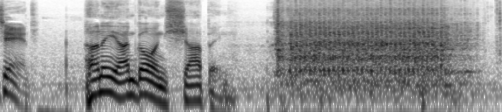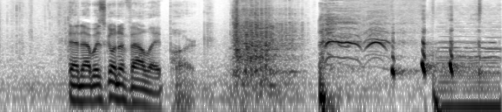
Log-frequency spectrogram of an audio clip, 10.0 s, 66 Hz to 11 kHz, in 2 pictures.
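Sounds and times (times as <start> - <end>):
cash machine rattling whir: 2.8 - 5.3, 7.3 - 8.2.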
